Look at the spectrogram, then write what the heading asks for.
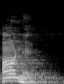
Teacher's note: we say an honor even though this starts with an edge the h here is silent and it sounds like honor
